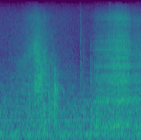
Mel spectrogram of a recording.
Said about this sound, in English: I mean, just the size of the book I find most awkward. Very heavy. A bit of a workout, really. Just holding it. Yeah, holding it, turning the page. Yeah, it's quite a big page to turn. Don't know if you can hear this.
